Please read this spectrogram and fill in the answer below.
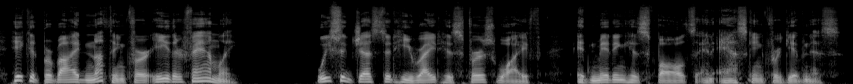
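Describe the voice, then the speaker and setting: A mature man reading a book aloud as scripted narration, in measured, deliberate phrases with frequent pauses. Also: lowish voice, no echo, clean studio sound. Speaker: podcast narrator, reader.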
